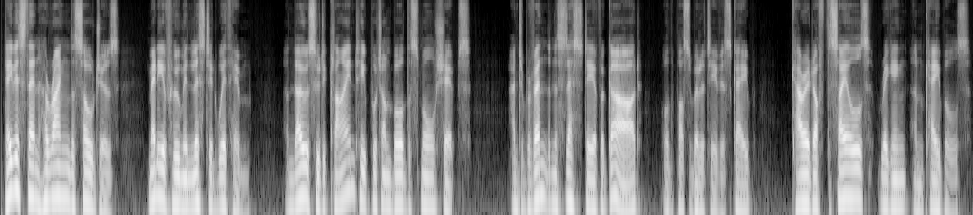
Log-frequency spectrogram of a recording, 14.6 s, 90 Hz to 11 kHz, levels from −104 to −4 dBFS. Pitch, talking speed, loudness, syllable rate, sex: 105 Hz, 175 wpm, -19 LUFS, 5.4 syllables/s, male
